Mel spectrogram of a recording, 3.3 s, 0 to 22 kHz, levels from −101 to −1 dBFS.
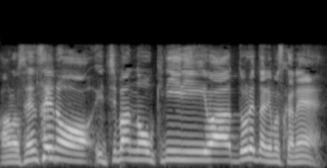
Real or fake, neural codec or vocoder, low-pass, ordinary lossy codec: real; none; 7.2 kHz; none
